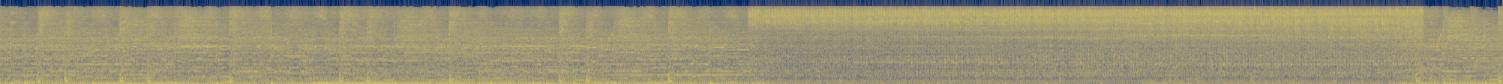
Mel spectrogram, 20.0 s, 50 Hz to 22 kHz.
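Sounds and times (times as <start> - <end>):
car engine idling: 0.0 - 20.0.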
